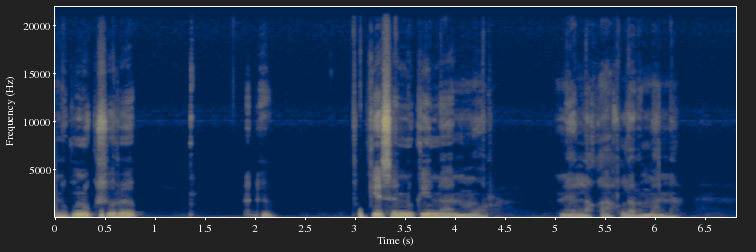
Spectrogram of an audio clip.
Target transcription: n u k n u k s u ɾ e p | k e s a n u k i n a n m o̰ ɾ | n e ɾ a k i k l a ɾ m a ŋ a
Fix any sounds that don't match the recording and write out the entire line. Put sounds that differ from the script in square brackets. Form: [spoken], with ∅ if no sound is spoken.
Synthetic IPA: n u k n u k s u ɾ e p | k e s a n u k i n a n m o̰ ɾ | n e [l] a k [a] k l a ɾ m a [n] a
